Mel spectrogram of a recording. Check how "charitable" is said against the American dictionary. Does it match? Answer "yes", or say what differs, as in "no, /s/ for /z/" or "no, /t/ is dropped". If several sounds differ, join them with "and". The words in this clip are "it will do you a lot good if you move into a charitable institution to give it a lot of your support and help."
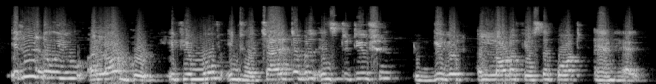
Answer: no, /ɹ/ is dropped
